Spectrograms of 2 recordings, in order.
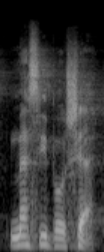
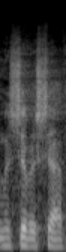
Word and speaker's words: Mephibosheth: Jonathan had a son named Mephibosheth. That's how you say it in English. In Hebrew, the way you say it is Mephibosheth.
